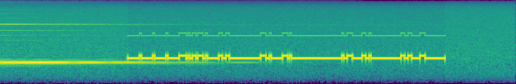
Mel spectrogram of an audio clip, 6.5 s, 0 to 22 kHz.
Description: RTTY (45.45 baud, 170 Hz shift), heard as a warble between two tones, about 1360 Hz centre. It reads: INHAPIM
